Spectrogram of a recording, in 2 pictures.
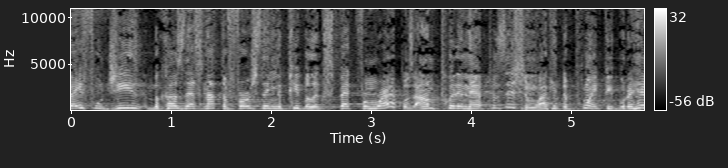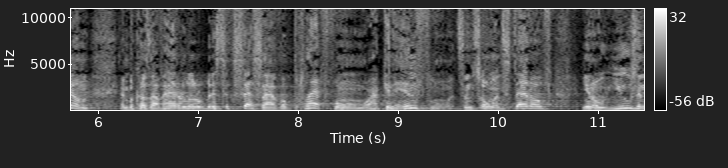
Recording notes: At the ERLC National Conference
